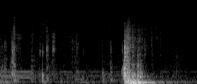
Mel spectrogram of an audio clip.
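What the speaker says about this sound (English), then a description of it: "You need to exert some force to close the doors." A Skoda Slavia car door closing firmly, one solid low thunk near the end after some faint handling noises, close and fairly loud.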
